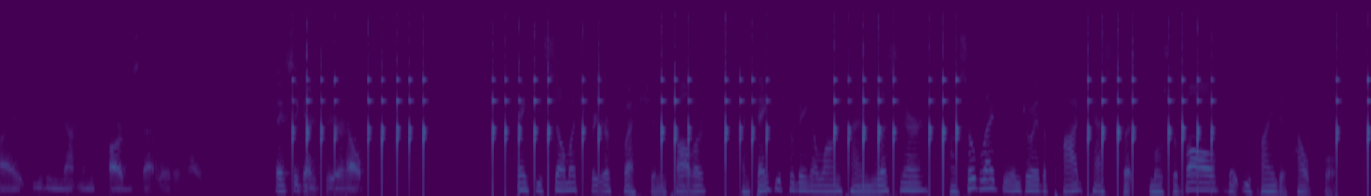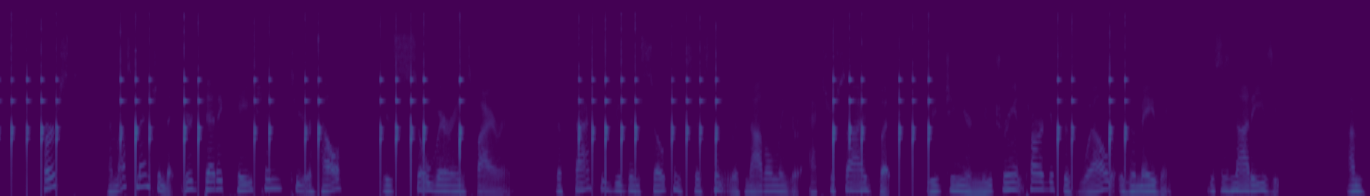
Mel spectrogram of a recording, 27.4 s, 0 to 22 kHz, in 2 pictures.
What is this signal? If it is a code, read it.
Tap code, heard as taps on glass, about 7 knocks a second, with speech in English. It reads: UWOX T EMGQ Y N G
